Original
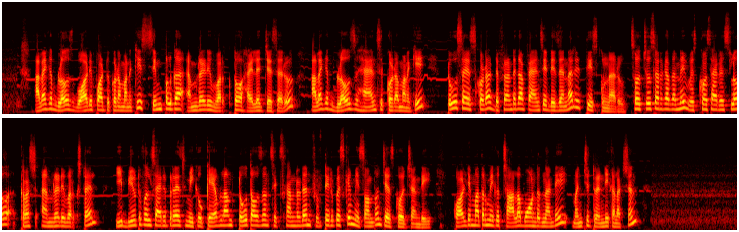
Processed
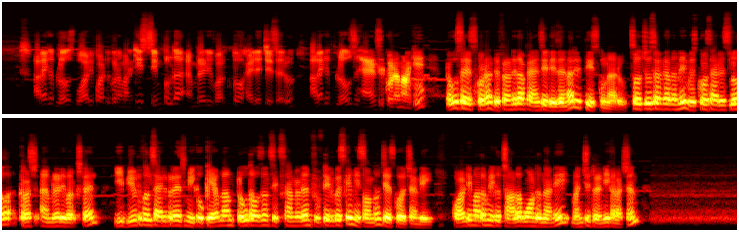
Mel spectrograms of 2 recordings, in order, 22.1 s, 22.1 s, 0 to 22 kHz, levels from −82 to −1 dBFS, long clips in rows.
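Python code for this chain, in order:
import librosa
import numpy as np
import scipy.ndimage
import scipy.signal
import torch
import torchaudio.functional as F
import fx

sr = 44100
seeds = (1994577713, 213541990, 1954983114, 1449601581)

y = fx.spec_dilate(x, sr, span_ms=60)
y = fx.filter_sweep_highpass(y, sr, from_hz=3700.0, to_hz=430.0, start_s=5.14, end_s=6.93, q=4.9)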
